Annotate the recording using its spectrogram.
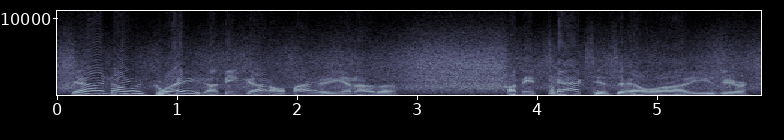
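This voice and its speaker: Through loud background noise, a man with an American accent talks at a moderate pace, the sound dry with no echo. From Florida. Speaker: pilot. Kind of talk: casual cockpit talk over intercom. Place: plane. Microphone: headset.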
